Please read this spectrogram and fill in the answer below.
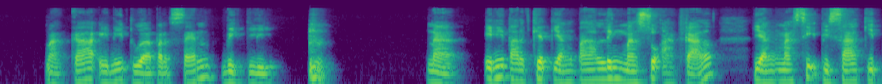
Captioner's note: berdehem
